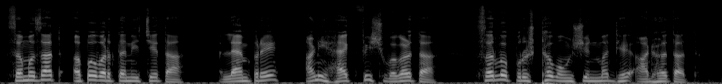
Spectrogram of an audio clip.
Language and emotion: Marathi, neutral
